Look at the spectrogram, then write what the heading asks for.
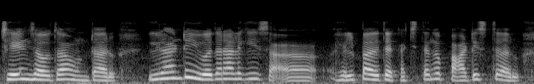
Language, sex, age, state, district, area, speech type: Telugu, female, 18-30, Telangana, Suryapet, urban, spontaneous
